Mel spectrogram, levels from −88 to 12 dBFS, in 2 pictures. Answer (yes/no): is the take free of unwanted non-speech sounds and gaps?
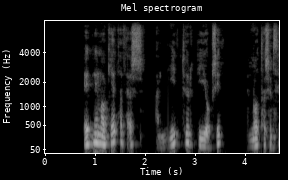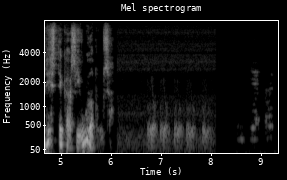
no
